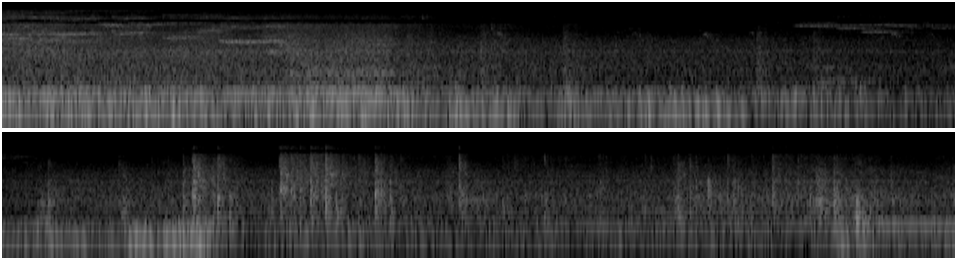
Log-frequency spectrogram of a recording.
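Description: Rear-loader garbage truck running, with a steady hum over a low engine rumble for the first few seconds, then quieter. About eight seconds in comes a short clatter of knocks and bangs, and the steady hum comes back near the end.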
